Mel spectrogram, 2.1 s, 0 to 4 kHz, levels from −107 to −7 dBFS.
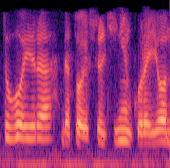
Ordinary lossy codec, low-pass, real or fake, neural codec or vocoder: MP3, 32 kbps; 3.6 kHz; real; none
